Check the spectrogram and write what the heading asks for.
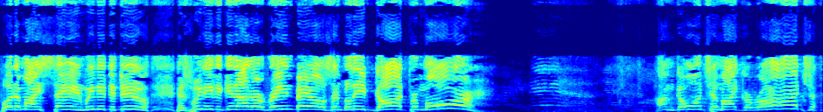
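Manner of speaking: loud, high fiery preaching; preaching at full force. Acted. Pastor urging the congregation, fiery loud preaching. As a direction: rouse the church to prepare for rain.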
